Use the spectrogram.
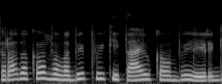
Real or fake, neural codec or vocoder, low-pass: fake; codec, 44.1 kHz, 7.8 kbps, DAC; 14.4 kHz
